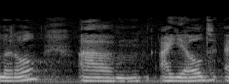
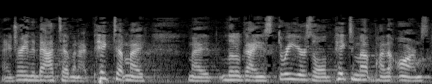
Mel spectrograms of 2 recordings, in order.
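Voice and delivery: ordinary talk

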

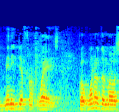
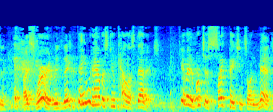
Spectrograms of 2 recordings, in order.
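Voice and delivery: ordinary delivery

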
